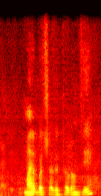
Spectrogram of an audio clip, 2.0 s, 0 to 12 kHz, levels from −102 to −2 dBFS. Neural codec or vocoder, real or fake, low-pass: codec, 24 kHz, 1.2 kbps, DualCodec; fake; 10.8 kHz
